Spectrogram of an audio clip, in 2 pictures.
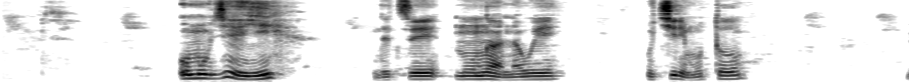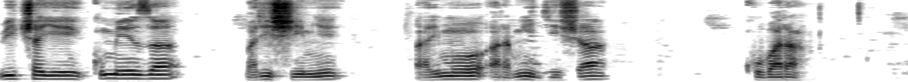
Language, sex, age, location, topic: Kinyarwanda, male, 25-35, Huye, health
